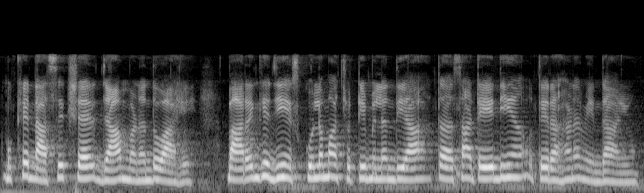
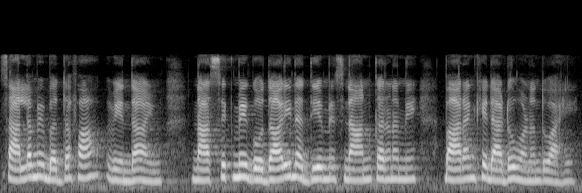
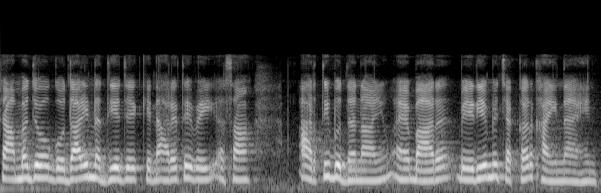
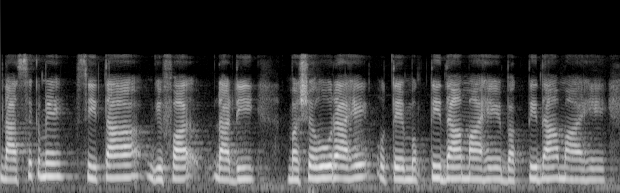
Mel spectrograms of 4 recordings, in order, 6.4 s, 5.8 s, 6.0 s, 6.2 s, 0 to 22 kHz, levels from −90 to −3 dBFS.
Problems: background sounds at intervals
